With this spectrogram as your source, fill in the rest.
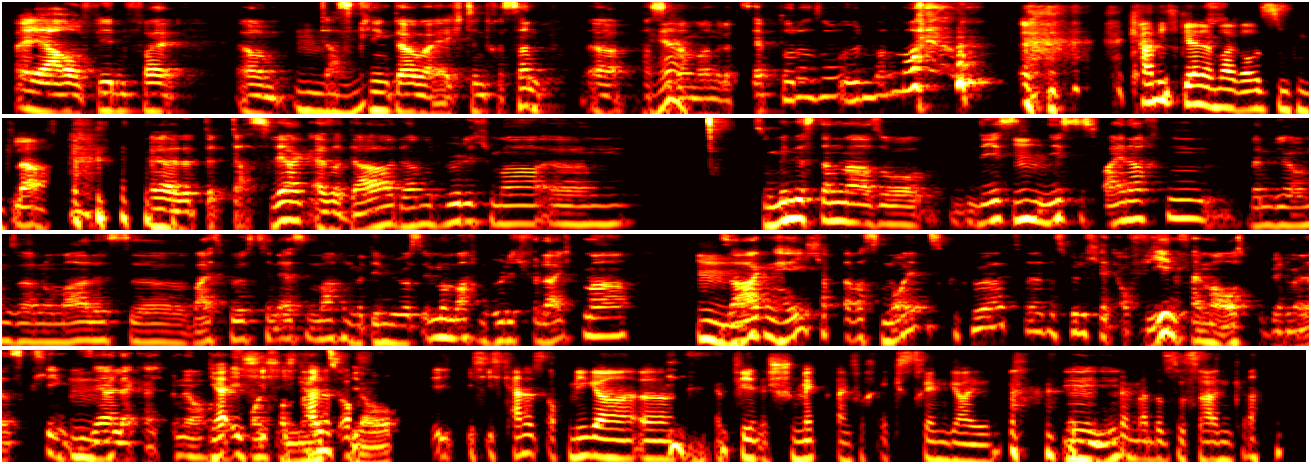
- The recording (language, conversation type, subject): German, unstructured, Was ist dein Lieblingsessen und warum?
- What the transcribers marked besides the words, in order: chuckle; other background noise; snort; chuckle; tsk; stressed: "jeden"; throat clearing; chuckle; laughing while speaking: "sagen kann"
